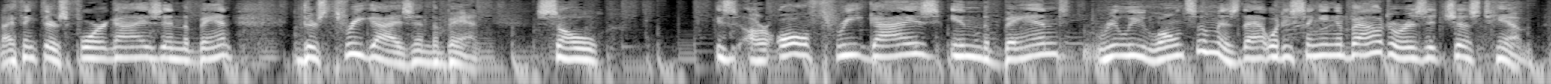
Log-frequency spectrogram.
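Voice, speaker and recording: A man's voice: high voice, a bit bright. A man hosting a call-in radio show, joking and rambling while he reviews songs and tells his board operator what to play. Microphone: studio microphone.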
